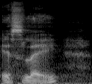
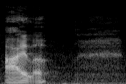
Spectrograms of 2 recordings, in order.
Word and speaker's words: Islay: Then you have Islay, which most people who are not Scotch or of Scotch extraction, they say Islay, but it is the word is actually pronounced Islay, and it is it's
